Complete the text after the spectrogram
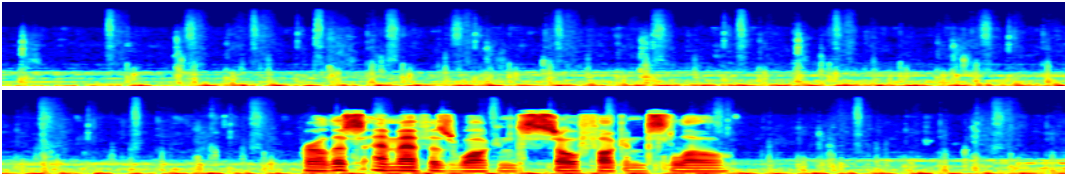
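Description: Soft footsteps tap in a quick, even rhythm.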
